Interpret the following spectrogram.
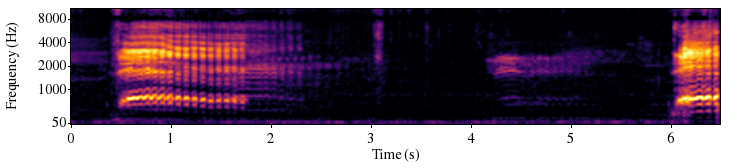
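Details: Ewes in a large flock on a regenerative farm in County Kilkenny, Ireland, around feeding time: a loud, quavering bleat lasting over a second, then a fainter bleat and a final loud bleat, over low farm background rumble.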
